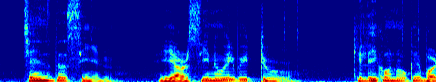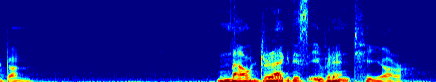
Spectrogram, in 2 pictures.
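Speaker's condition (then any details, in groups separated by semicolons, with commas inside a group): No condition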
